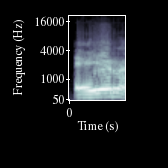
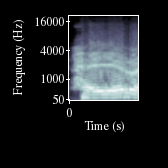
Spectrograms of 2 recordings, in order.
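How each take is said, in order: First: The word begins with a vowel, no h. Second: The word begins with an audible h sound. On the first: The speaker calls it right. "heir എന്നാണ് പറയാ" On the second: The speaker calls it wrong. "hair അല്ല"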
